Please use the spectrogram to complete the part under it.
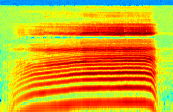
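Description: Cow mooing: one long, loud, low moo swells at the start, holds a steady tone for about three seconds, then stops abruptly.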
